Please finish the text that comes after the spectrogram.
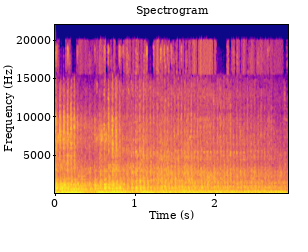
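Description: John Deere and Mahindra tractor engines idle nearby in a steady, low, rumbling drone, loud and continuous with no talk over it.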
